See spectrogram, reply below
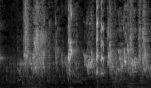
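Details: A brief flurry of lovebird chatter: after a quiet opening, bright high chirps and squeaky notes build into a busy overlapping chorus with sharp accented peaks.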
